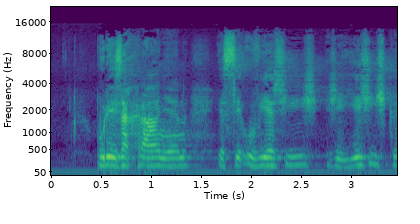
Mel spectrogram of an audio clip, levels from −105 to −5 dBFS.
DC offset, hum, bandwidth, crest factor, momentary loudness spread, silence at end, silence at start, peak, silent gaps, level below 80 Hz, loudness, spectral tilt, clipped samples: under 0.1%; none; 14.5 kHz; 22 dB; 13 LU; 0 s; 0.45 s; -14 dBFS; none; -68 dBFS; -34 LUFS; -2 dB/octave; under 0.1%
